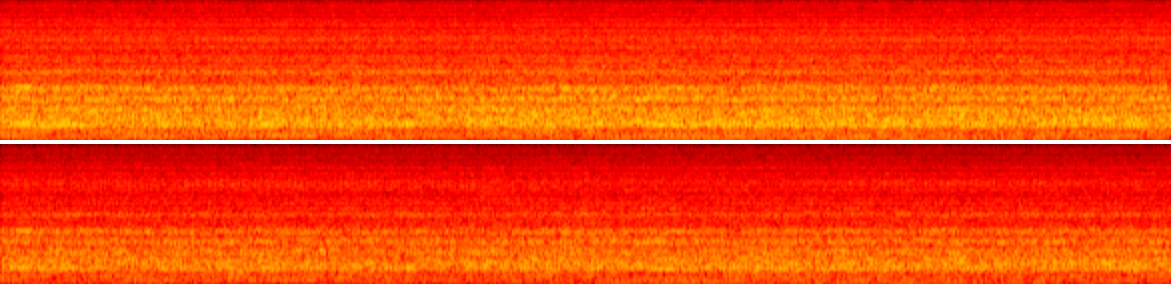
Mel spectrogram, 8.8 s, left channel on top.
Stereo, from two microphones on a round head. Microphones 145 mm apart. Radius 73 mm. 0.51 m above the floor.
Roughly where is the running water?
Centre.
